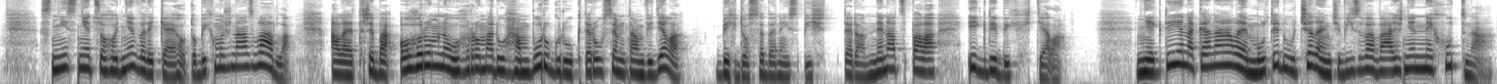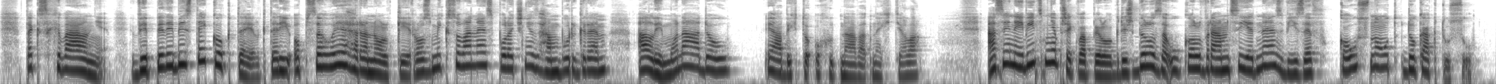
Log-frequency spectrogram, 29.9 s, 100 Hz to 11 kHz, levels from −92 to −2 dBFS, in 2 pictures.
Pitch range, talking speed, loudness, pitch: 180-255 Hz, 140 wpm, -21 LUFS, 215 Hz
